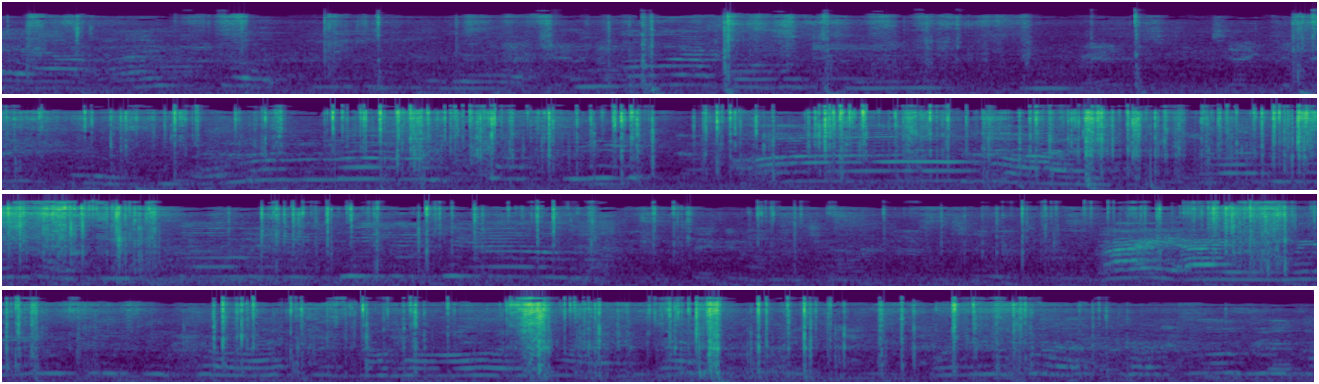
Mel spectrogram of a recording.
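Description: Trading cards rustle as they are shuffled by hand.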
